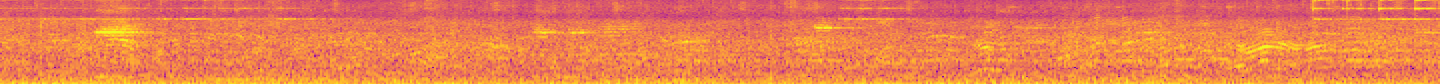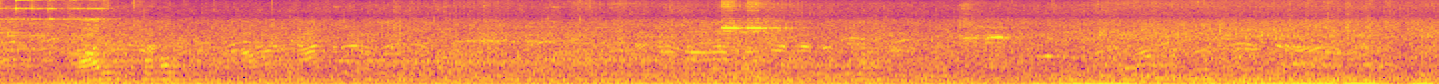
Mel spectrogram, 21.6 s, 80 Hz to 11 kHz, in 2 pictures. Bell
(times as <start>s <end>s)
0.2s 3.1s, 6.1s 7.8s, 9.6s 11.9s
